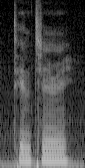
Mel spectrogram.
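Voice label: "tintirin", Nigerian Pidgin, male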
